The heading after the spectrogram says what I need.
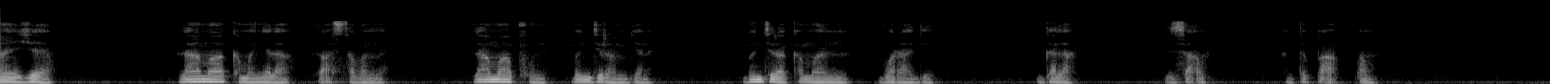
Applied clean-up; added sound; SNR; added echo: none; none; none; none.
